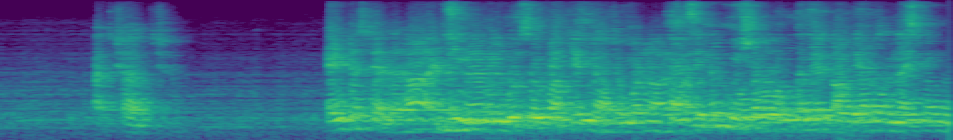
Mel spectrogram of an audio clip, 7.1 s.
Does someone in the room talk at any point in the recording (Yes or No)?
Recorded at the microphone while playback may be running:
No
